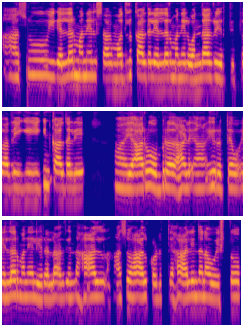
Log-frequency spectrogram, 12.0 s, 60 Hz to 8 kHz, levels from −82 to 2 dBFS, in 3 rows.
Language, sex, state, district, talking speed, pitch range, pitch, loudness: Kannada, female, Karnataka, Bellary, 160 wpm, 220-245 Hz, 230 Hz, -16 LUFS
